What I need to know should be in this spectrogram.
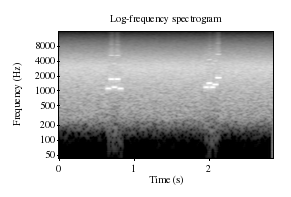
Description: Five-tone selective call (EEA), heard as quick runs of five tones, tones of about 40 ms, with radio hiss. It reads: 18281 25249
